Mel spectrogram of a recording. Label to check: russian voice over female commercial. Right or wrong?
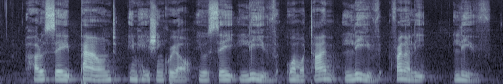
Wrong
